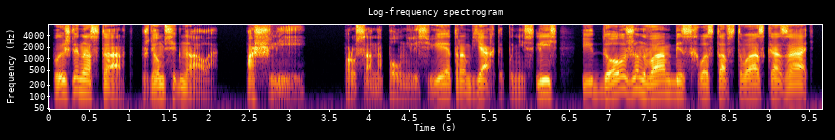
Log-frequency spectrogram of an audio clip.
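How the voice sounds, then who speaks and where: A man's voice: deep voice, gravelly, a bit bright, no room sound, exaggerated voice. A boastful old sea captain recounts tall tales for an audiobook. His delivery swings expressively, with a self-satisfied, conversational air. The voice is resonant and recorded very dry and close. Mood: wistful storytelling. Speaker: audiobook narrator in character. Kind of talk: theatrical first-person storybook narration.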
